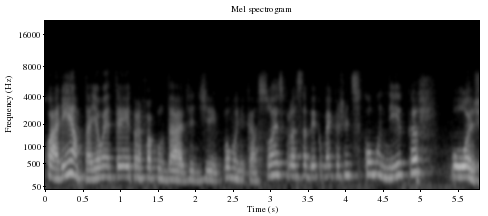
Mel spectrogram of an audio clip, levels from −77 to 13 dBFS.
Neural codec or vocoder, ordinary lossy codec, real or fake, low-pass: autoencoder, 48 kHz, 32 numbers a frame, DAC-VAE, trained on Japanese speech; none; fake; 7.2 kHz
